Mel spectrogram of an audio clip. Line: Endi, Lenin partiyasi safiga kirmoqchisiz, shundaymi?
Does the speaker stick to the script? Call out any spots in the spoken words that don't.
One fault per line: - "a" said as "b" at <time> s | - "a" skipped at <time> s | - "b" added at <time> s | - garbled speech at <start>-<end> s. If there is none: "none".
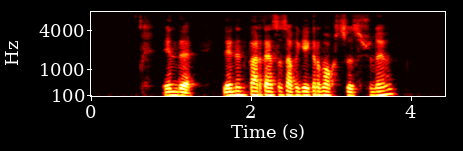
none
